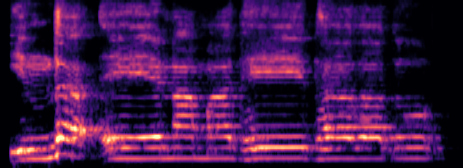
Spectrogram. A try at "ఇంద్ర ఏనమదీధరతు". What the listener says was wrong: మధీ ఒత్తులేదండి. ఇంద్ర ఏనమదీధరతు. మదీధరతు అన్ని స్వరితమే. ఇంద్ర ఏనమదీధరతు.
